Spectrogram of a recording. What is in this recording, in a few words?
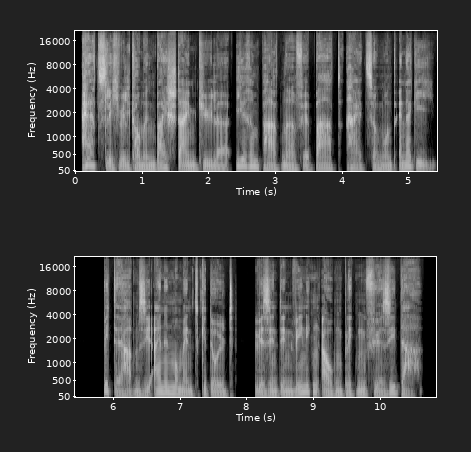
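german interactive voice response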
